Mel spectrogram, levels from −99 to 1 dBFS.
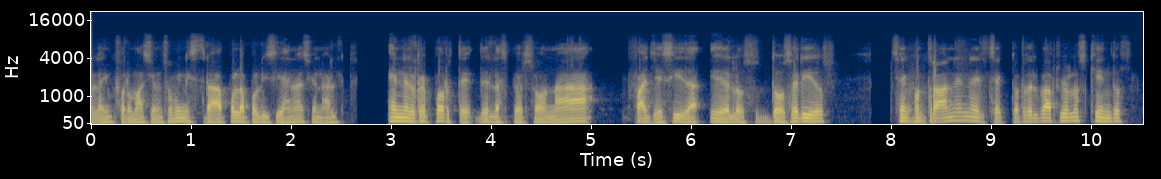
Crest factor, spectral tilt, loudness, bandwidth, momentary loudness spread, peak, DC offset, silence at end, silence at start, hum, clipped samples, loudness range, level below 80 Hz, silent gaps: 18 dB; -8 dB/octave; -22 LUFS; 8.8 kHz; 7 LU; -4 dBFS; under 0.1%; 0.2 s; 0 s; none; under 0.1%; 1 LU; -50 dBFS; 2.66-2.95 s, 7.80-7.99 s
